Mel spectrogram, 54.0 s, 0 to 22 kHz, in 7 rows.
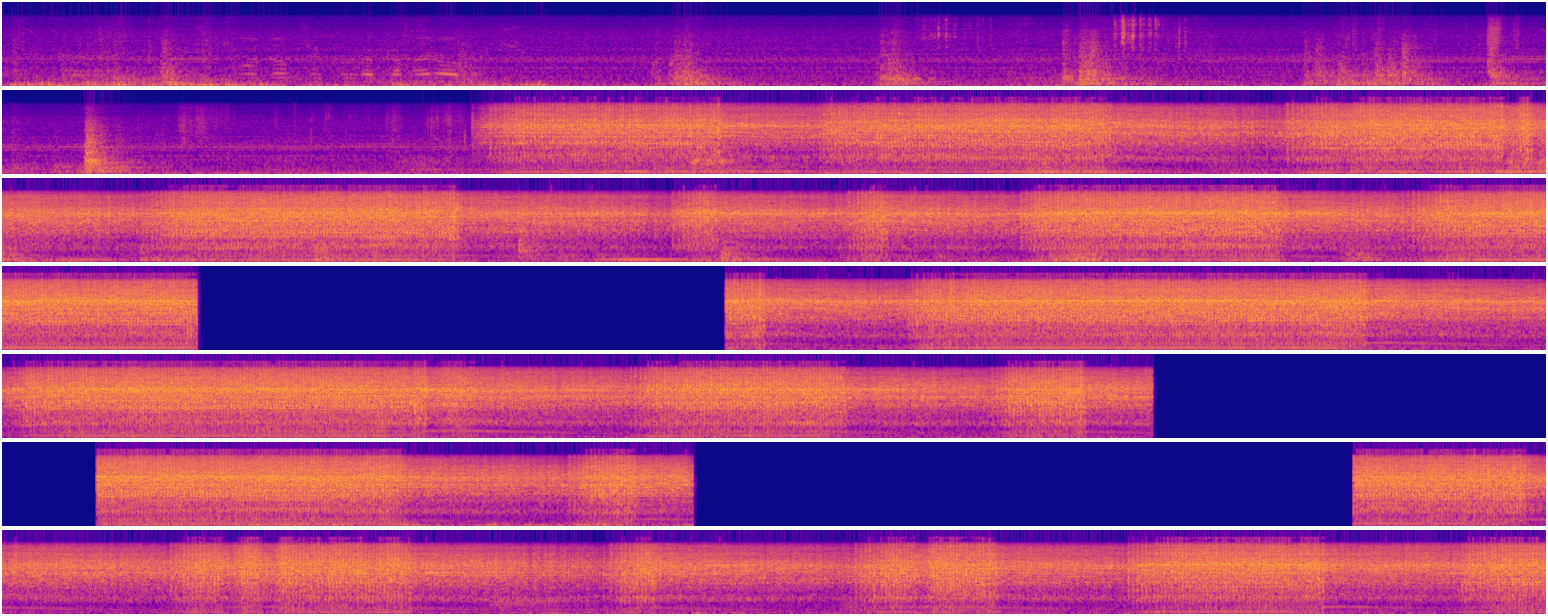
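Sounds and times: electric hammer pounding stone: 10.0 - 24.2, 26.8 - 36.6, 39.1 - 42.1, 45.4 - 54.0.

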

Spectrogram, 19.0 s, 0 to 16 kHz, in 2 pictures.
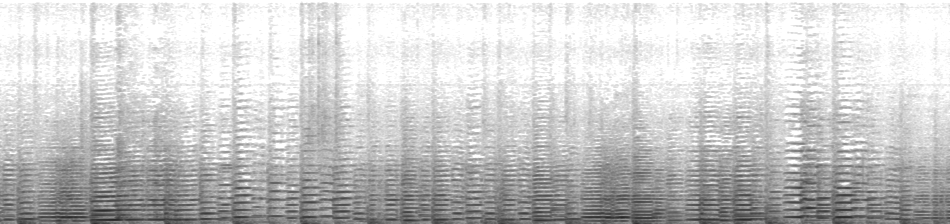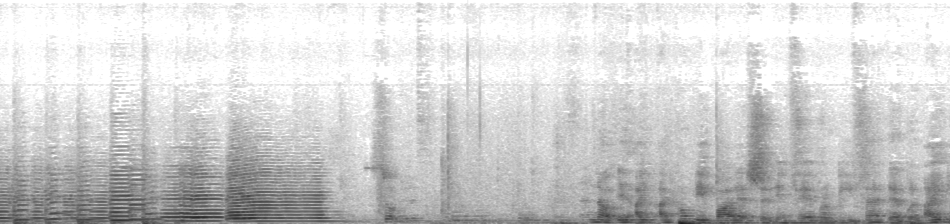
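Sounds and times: solo fiddle melody: 0.0 - 13.0.

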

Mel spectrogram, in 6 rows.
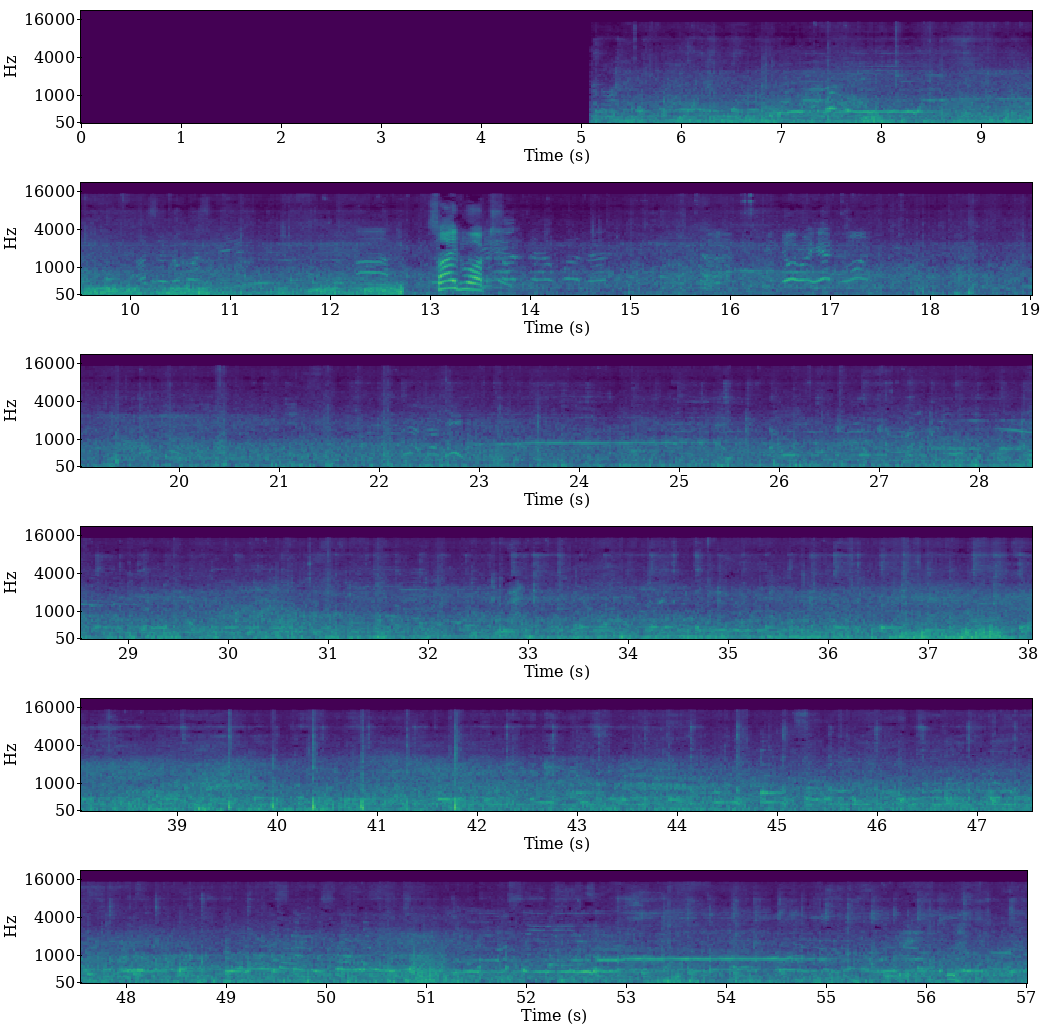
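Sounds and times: inline skate wheels rolling on concrete: 5.1 - 13.0, 13.6 - 57.0.

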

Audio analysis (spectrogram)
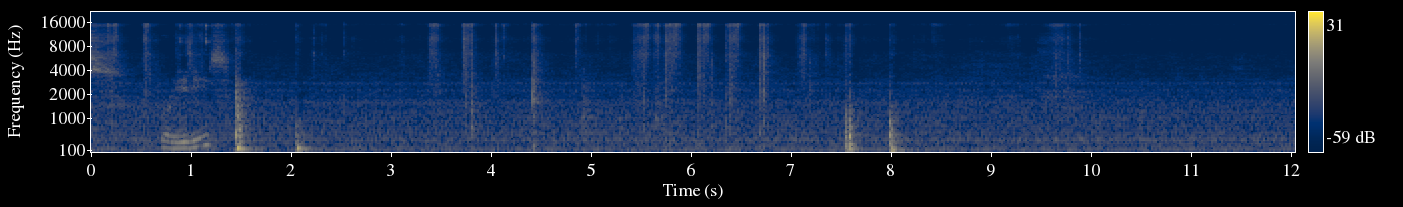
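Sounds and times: cards being shuffled: 3.4 - 4.6, 5.4 - 7.5.

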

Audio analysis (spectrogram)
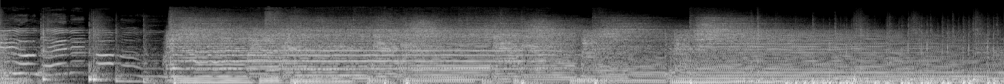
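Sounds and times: drum kit: 0.0 - 10.0
electric guitar: 0.0 - 10.0
bass guitar: 1.5 - 10.0.

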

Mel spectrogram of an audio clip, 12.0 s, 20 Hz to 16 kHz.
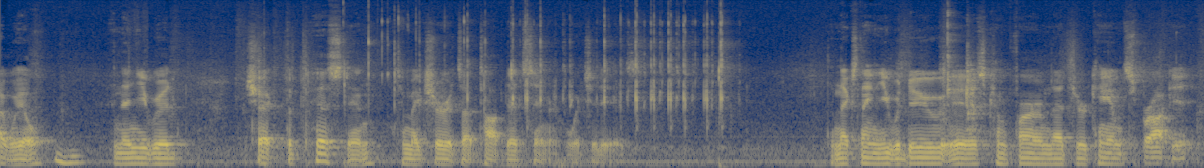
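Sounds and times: tool tapping on metal: 3.4 - 7.4.

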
